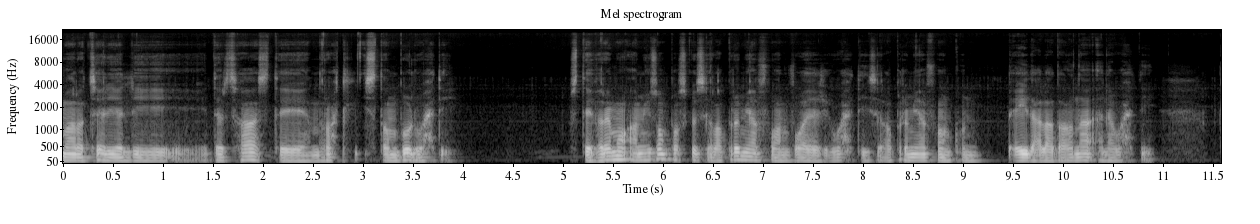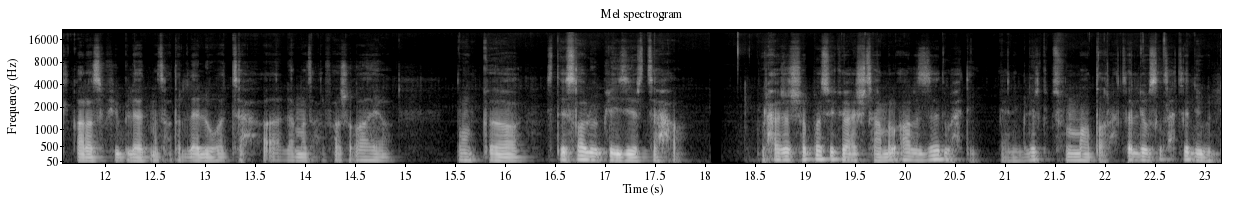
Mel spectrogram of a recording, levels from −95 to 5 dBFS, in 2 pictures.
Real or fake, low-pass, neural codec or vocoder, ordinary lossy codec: real; 19.8 kHz; none; none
